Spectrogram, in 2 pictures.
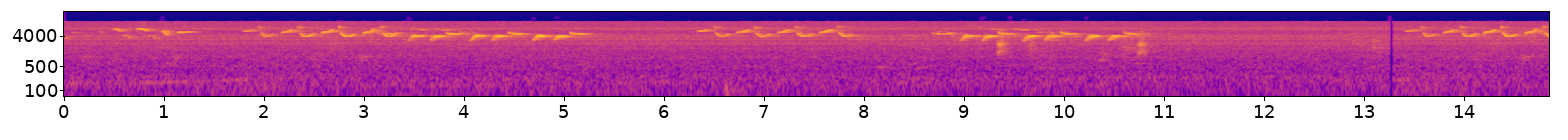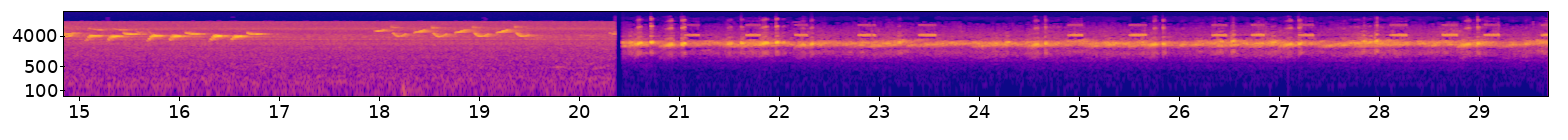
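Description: A songbird sings repeated phrases of quick, falling chirps over a steady outdoor hiss. About two-thirds of the way through, the sound cuts abruptly to a dense, steady chorus of calling frogs with a regular pulsing trill.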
